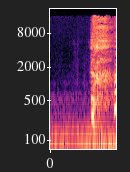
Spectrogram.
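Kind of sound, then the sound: human body sound, coughing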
